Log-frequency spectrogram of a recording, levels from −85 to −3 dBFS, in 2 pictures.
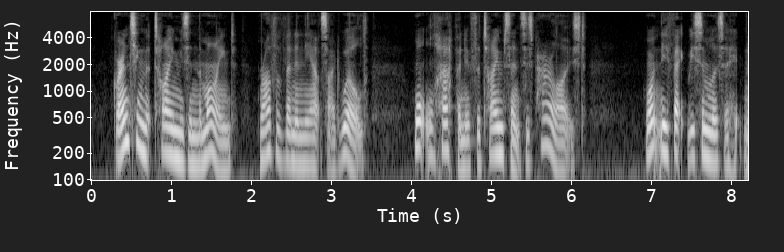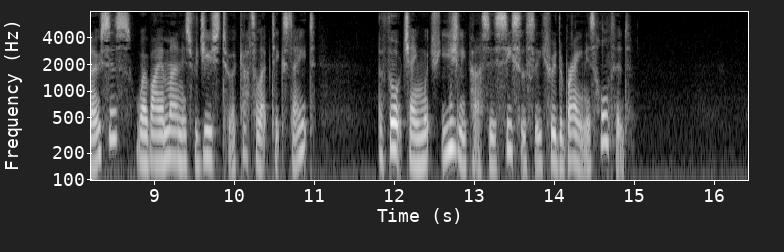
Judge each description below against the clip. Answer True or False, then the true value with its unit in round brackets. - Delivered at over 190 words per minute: False (185 wpm)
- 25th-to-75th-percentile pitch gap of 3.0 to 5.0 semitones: True (4.5 semitones)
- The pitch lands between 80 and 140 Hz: False (170 Hz)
